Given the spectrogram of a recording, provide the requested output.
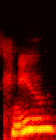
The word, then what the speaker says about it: CANOE: canadian ocean ecosystem model nep36 canoe the canoe is just for pronunciation um this is an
